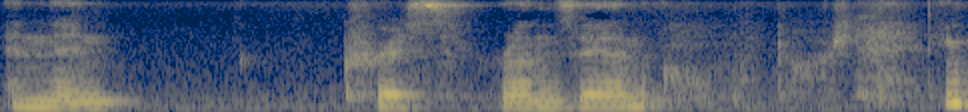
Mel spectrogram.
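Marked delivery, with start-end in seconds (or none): 2.5-3.2 breathless whisper; real awed whisper. Real, not acted. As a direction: whisper it, overcome. Overcome by sad scene.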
